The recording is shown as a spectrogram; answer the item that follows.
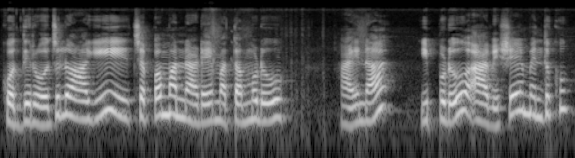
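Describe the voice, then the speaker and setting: A woman's voice: a little high, moderate pace, natural voice. A woman voicing a scheming widowed mother-in-law who talks in a wheedling, evasive way.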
